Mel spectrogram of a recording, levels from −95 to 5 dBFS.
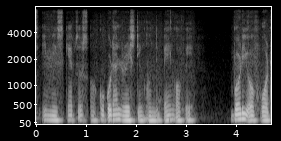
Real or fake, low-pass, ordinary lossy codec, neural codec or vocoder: real; 7.2 kHz; none; none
